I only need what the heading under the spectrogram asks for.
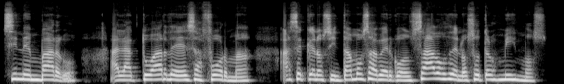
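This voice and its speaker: Stern, blunt male general , read by a woman: firm and steady, close dry recording. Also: mid-range voice, normal speed, dry recording, close to an everyday voice. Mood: reproachful.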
